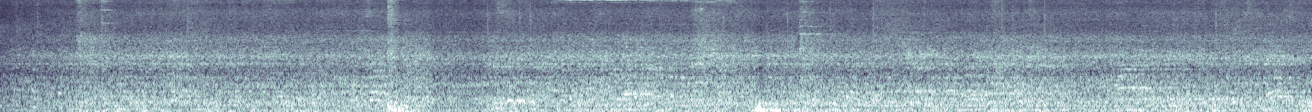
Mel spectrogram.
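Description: Steady din of a busy weight room, with a couple of soft thuds of weight equipment, one about four seconds in and one near eight seconds.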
